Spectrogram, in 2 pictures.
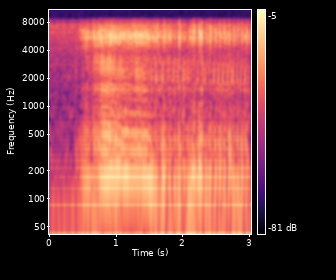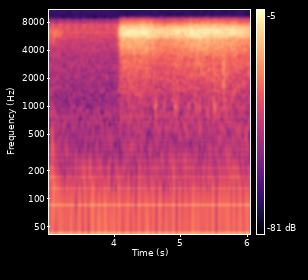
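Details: Sleeping pug snoring: one long, low, rattling snore on the in-breath, then a softer hissing breath out.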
